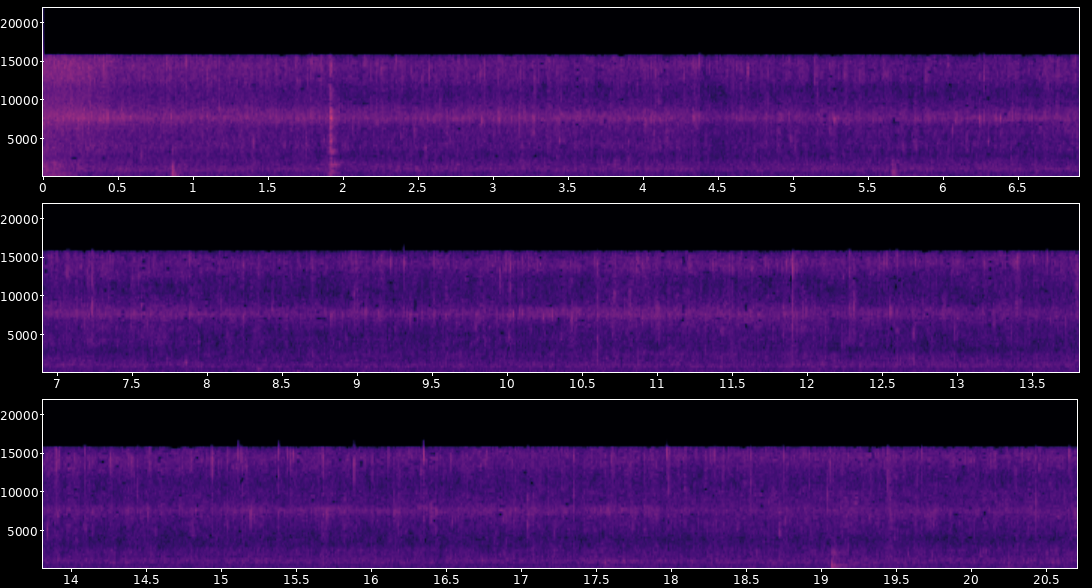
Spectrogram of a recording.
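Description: Tomatoes, peas and pickled radish and carrot sizzling steadily as they fry in oil in a pot, with a single click about two seconds in.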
